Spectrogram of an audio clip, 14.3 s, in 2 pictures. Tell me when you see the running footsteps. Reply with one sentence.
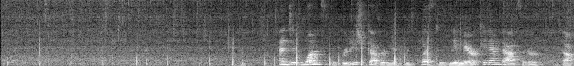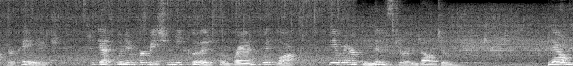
You can hear the running footsteps from 0.0 to 5.9 s.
